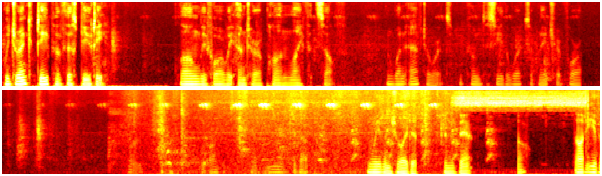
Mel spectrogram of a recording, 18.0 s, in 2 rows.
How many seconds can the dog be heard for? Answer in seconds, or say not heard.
5 s.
